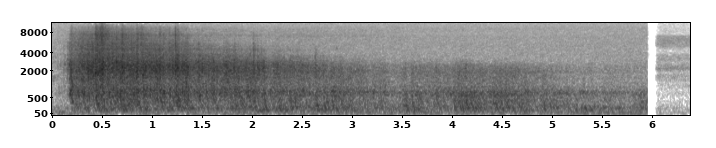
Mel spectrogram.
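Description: A sharp, loud thunderclap bursts in, then rolls into a long, heavy rumble that slowly fades over several seconds before cutting off abruptly. No voices are heard.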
